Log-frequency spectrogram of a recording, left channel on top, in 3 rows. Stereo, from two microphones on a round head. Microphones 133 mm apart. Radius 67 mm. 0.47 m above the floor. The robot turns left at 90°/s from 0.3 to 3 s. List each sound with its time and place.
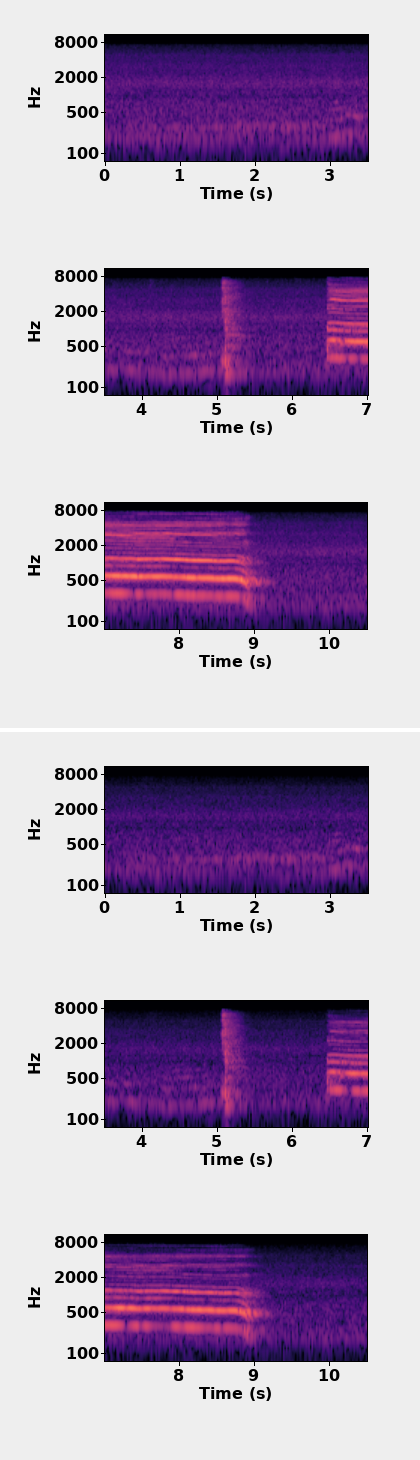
3.0 s a woman speaking: 35° left (ahead or behind), 6.5 m; by 5.0 s 40° left (ahead or behind), 6.5 m
5.0 s chopping: 20° right (ahead or behind), 1.6 m
6.5 s a scream: 60° left (ahead or behind), 1.7 m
